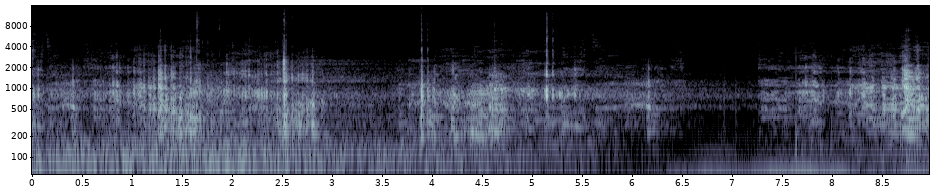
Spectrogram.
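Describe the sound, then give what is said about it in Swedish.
A small drinking glass, with fingers resting on it, slides across a ouija board with a continuous rough, grinding scrape, steady, dotted with small knocks, then thins out near the end over a low hum. “Så börjar glaset röra sig.”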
